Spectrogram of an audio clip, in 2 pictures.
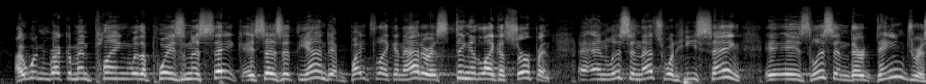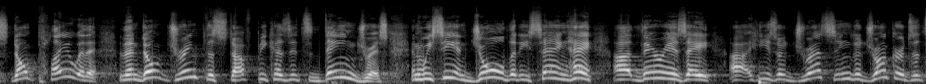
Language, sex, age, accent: English, male, 40-59, American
